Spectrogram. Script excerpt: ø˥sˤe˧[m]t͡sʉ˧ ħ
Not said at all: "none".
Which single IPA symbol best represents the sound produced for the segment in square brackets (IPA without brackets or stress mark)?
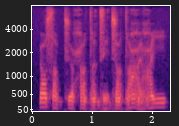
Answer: b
